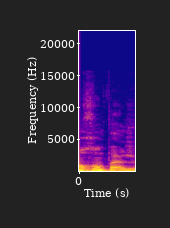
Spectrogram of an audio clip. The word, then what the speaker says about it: Rampage: Non, Rampage, vraiment. Il se prononce comme ça.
